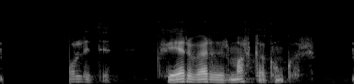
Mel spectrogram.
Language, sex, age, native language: Icelandic, male, 30-39, Icelandic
